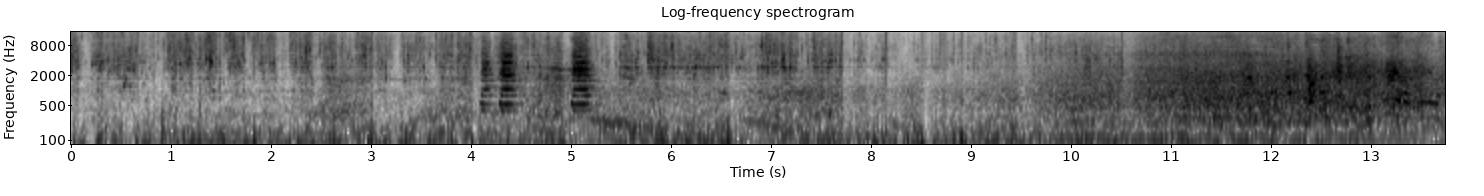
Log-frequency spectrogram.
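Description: Liquid glugs as it is poured from a plastic jug.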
